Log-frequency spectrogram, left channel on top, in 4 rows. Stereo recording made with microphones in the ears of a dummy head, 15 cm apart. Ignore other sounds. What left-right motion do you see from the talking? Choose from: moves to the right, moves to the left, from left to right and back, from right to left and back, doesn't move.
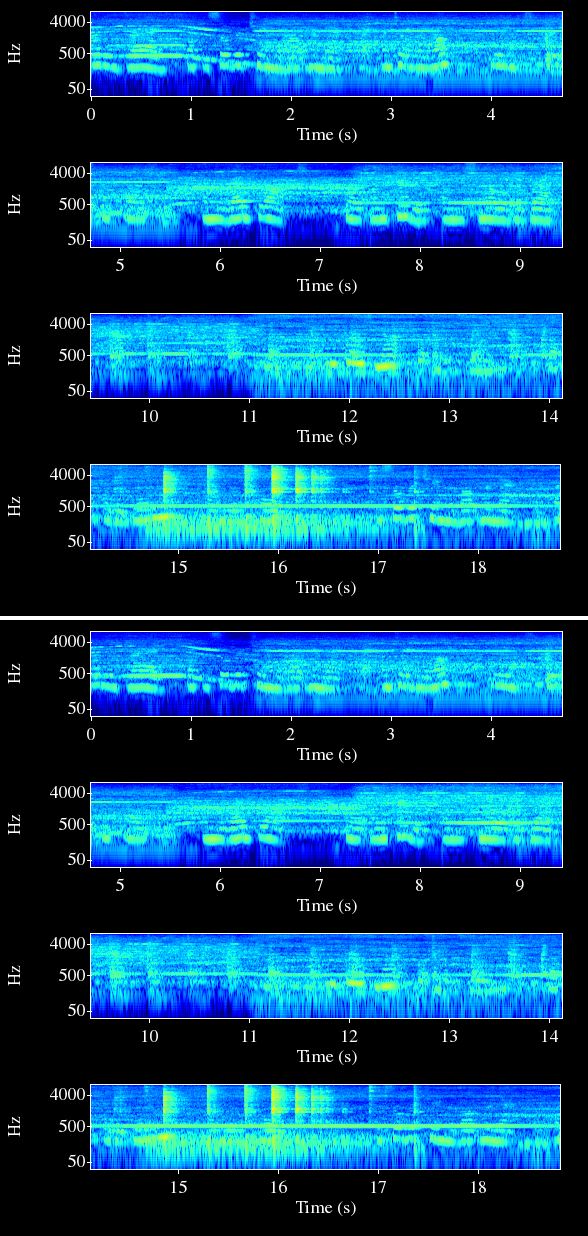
doesn't move.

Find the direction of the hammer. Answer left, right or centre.
right.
